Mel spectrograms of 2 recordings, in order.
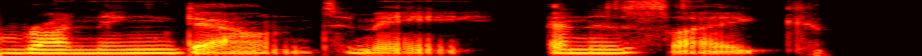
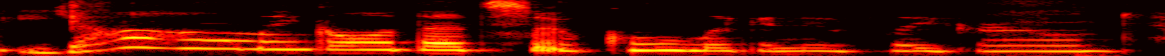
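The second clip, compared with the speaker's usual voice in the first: put-on excited kids; 8 semitones higher, 4 dB quieter than usual. Kids hearing about a new playground, excited. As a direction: imitate thrilled kids, pitch soaring then easing down.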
